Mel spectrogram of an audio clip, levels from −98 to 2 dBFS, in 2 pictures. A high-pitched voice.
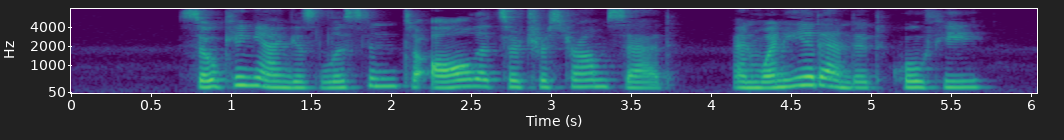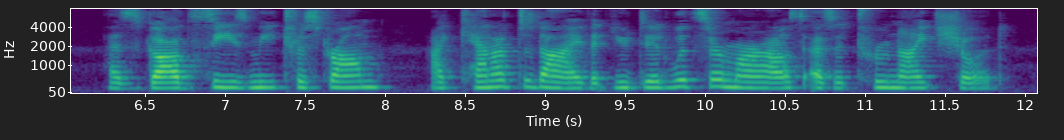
Yes: high, 215 Hz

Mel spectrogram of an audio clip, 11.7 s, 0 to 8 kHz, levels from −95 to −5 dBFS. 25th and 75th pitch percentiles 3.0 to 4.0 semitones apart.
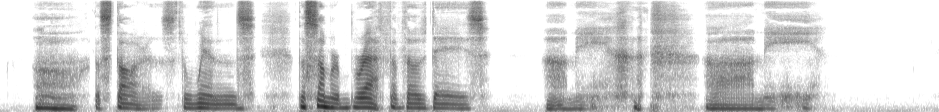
Yes: average, 3.4 semitones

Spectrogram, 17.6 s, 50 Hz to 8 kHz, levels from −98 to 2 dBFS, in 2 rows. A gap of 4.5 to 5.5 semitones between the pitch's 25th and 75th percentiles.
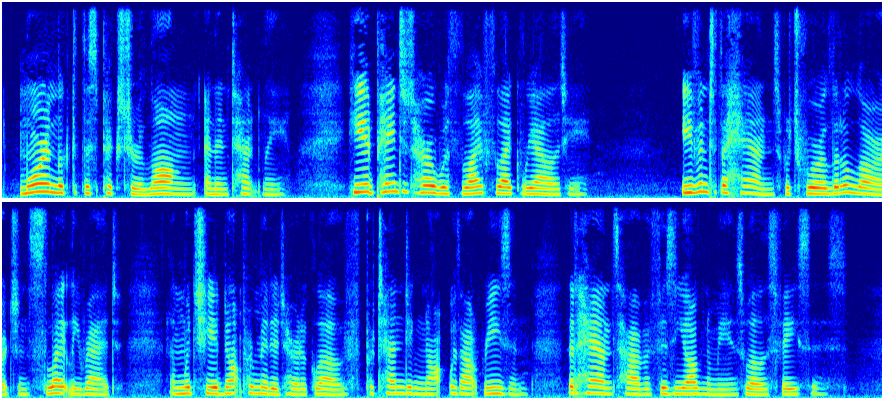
No: average, 3.0 semitones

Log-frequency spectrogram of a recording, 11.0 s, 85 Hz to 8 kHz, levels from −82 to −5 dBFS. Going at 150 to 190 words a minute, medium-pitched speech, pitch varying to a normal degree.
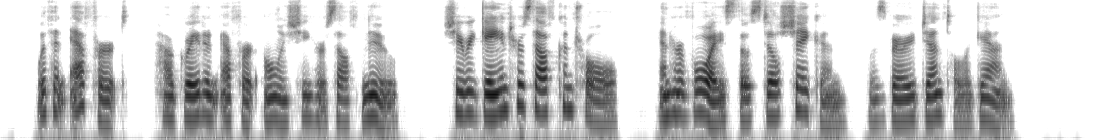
No: average, 140 wpm; medium, 180 Hz; average, 3.4 semitones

